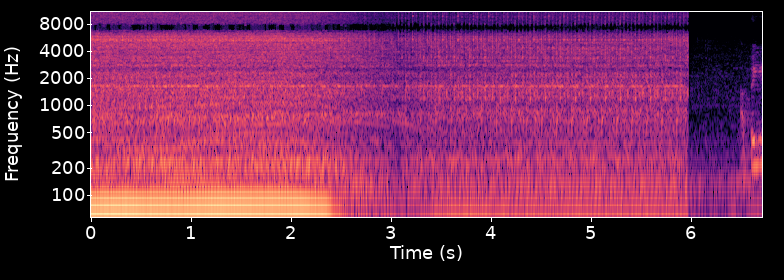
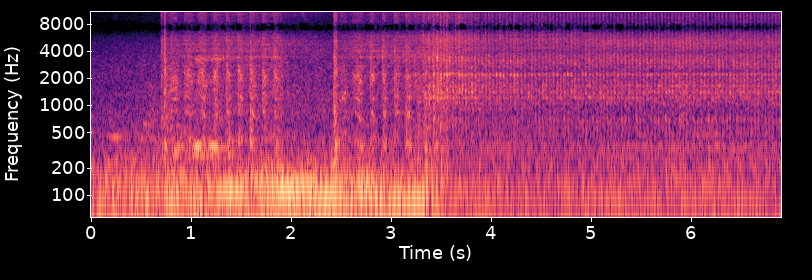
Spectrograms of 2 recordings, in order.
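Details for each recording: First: Diesel engine idling smoothly and evenly after timing chain replacement, with no chain rattle from the timing side; the old chain was very loose at about 180,000 km, causing long cranking and loud noise. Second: Diesel after a long crank starts, then runs with a busy clattering rattle from the timing chain end of the engine, louder than normal; timing found shifted by half a step, loose timing chain.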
